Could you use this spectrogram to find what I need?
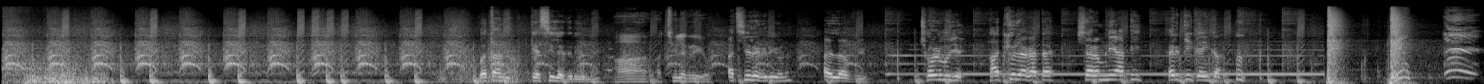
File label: Dialogue Ringtone; Laxmmi Bomb; Akshay Kumar; Ladki Kayika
